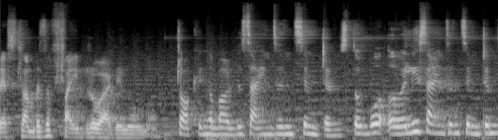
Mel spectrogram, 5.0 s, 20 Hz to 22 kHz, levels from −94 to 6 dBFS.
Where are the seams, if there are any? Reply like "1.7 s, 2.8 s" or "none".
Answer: 1.6 s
